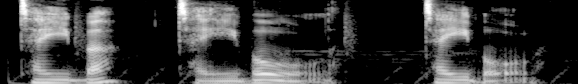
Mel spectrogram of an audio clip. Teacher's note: Cuando vemos al final de una palabra una L y una E, esa E no se pronuncia, pero se pronuncia una schwa delante de la L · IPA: /teibəl/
